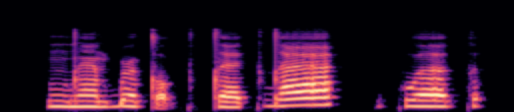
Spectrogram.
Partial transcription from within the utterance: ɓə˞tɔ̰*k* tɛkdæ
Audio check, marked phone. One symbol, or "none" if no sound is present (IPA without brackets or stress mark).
k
